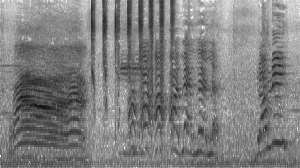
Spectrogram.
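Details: Hungry street kittens crying for their mother cat in India: a long, loud wavering meow first, then a run of short clipped mews and a final meow, with a person calling softly in between.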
